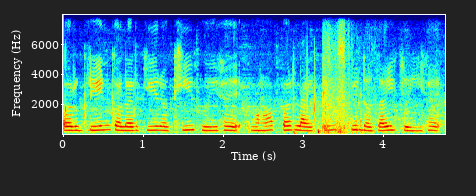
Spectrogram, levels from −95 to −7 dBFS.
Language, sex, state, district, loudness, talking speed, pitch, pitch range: Hindi, female, Maharashtra, Gondia, -18 LUFS, 175 wpm, 260 Hz, 250-275 Hz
